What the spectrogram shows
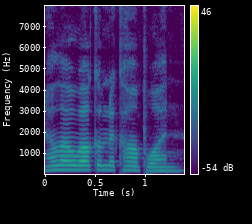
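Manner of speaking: big, heavy sighed-out delivery. Voicing a professor who greets the class, sighing heavily. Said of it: "heaves a big sigh. He's like".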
